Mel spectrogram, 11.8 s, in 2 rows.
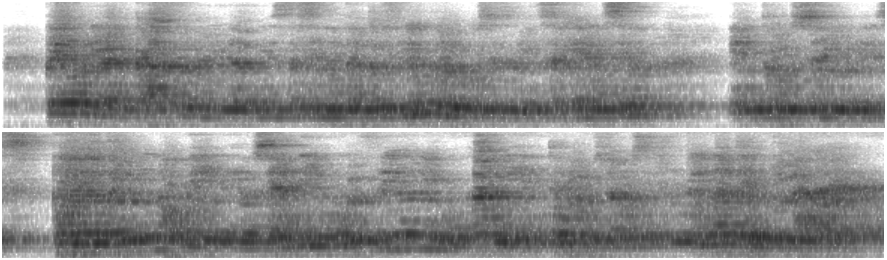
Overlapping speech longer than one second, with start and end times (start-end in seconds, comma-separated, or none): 9.2-10.7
